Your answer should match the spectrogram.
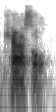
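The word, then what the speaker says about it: Qastle: impressive, if not more, and that is uh Castle. And it's spelled with a Q. So, it's QA SL E. Castle.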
